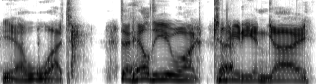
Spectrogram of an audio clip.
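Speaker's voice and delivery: lightly imitating a grumpy guest; play-grouchy comeback, teasing the guest; a hint of put-on crankiness; mock cranky guest. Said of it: "I know you're all about".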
